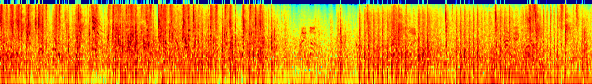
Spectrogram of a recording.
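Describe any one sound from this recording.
Rifles fire in sharp bursts.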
